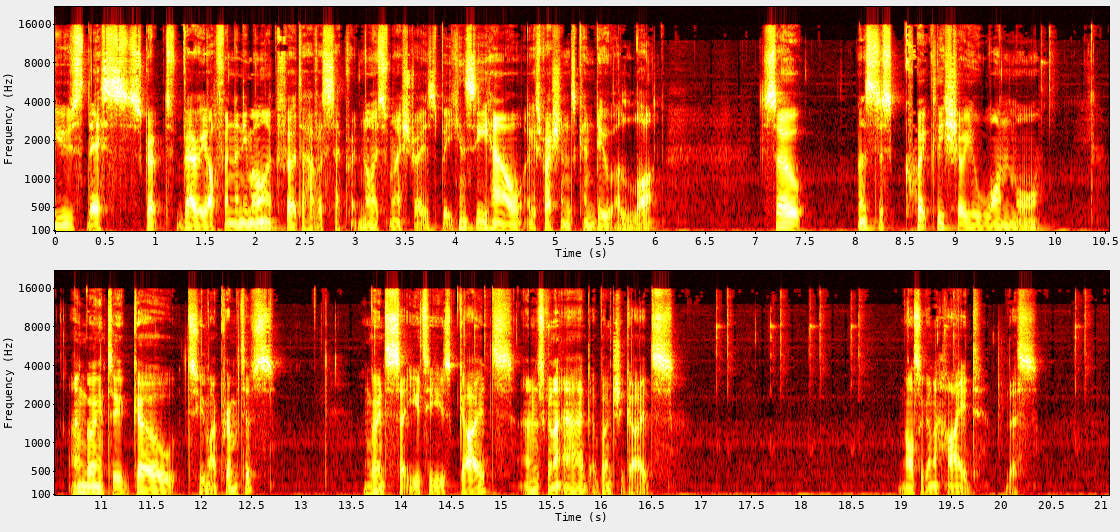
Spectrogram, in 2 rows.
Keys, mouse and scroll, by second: 9.7 click, 11.8 click, 13.6 click.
